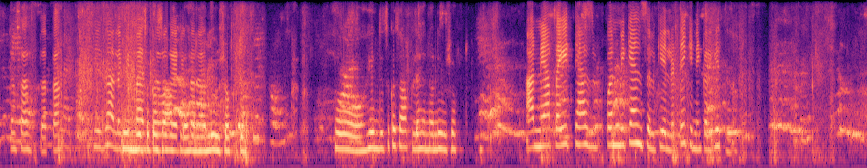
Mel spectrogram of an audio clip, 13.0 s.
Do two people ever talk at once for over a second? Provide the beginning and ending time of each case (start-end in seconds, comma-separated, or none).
1.8-3.3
